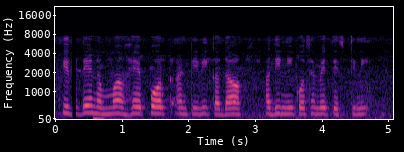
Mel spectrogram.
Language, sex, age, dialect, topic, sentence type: Telugu, female, 25-30, Southern, agriculture, statement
